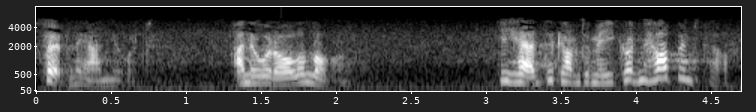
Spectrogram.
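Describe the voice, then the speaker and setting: High-voiced, willful belle. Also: female voice, very animated, fast. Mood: defiant, fervent. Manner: intense, theatrical. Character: willful, impassioned young Southern belle. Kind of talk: 1940s radio drama acting. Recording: dull, noisy 1940 radio recording.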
